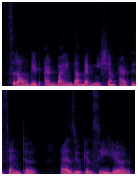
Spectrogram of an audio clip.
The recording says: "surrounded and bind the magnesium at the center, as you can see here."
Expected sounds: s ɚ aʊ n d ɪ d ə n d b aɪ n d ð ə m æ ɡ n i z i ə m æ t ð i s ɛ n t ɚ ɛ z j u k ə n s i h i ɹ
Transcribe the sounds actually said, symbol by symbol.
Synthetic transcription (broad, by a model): s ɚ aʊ n d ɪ d ə n d b aɪ n d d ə m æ ɡ n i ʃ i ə m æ t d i s ɛ n t ɚ ɛ z j u k ə n s i h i ɹ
